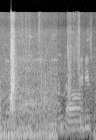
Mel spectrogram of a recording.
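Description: A plastic shopping bag rustles while being carried.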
